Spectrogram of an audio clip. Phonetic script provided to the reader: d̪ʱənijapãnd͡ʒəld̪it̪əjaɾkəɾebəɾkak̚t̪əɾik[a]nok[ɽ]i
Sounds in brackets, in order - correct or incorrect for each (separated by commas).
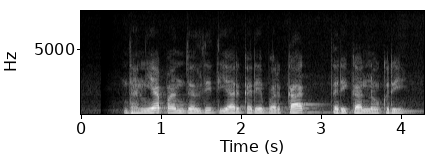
correct, incorrect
